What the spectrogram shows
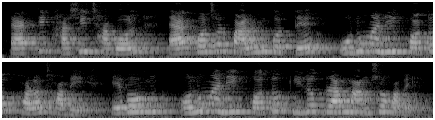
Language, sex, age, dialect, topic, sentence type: Bengali, female, 25-30, Northern/Varendri, agriculture, question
